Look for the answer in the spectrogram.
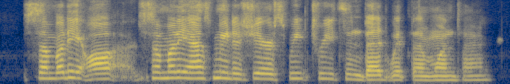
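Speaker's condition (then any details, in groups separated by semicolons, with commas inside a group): Cerebral palsy; from birth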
